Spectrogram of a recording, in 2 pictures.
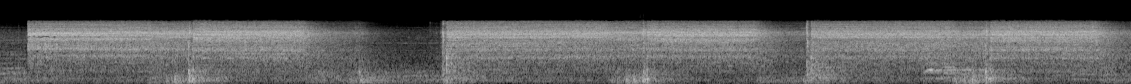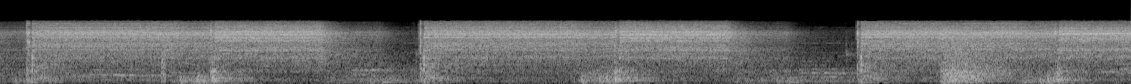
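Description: Pneumatic chisel mortiser cycling on compressed air: a loud burst of air hiss starts suddenly about every four seconds, runs for about three seconds and fades, six times over, with a faint knock inside each burst.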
